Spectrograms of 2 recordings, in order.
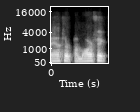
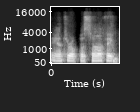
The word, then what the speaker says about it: anthroposophic: would call it anthroposophic sometimes I call it anthropomorphic just so people can pronounce it easier but anthroposophic that goes back to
